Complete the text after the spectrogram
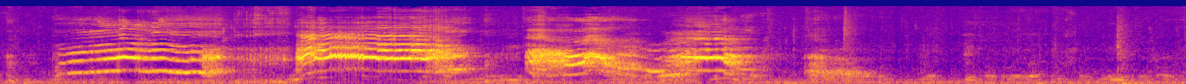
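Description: A pug gives a series of drawn-out, wavering howls that rise and fall in pitch.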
